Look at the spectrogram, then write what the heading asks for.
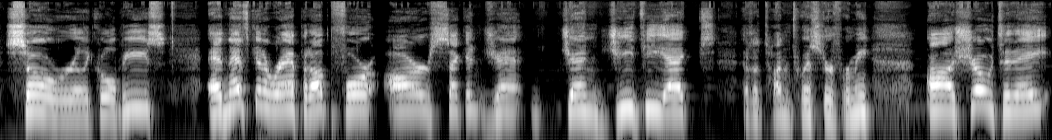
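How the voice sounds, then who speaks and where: A slightly hoarse man with a high-pitched voice talks casually. He rambles in a relaxed way, trailing off with ums and restarts as he hosts his hobby channel. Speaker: die-cast collector channel host. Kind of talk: casual unboxing and review talk.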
